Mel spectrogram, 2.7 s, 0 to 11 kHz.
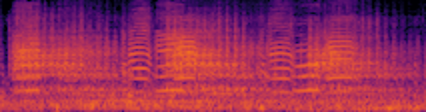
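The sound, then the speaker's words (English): Loud, harsh braying calls of gentoo penguins, several overlapping honking cries in a continuous chorus with rising and falling pulses, without any talking. “Gentoo penguins look a little pear-shaped on land, but once they dive into the water, that shape lets them reach speeds of up to 22 miles per hour.”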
